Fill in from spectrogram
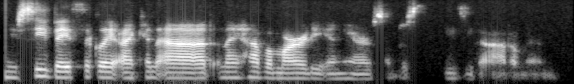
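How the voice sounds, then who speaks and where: A woman giving a chatty step-by-step software tutorial while losing her voice. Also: sits low, steady tone, fast talker, no room sound, dull audio. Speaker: real estate software trainer. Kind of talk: screen-share software tutorial.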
